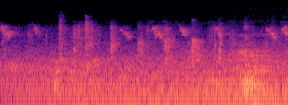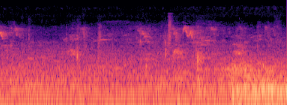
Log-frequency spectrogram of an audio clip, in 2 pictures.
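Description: Small birds chirping: many short, quick, downward-sliding chirps in a steady stream, over a low rumble that grows louder near the end.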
